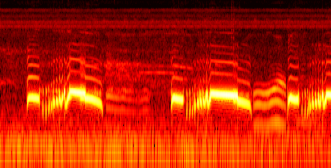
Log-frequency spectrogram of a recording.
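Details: Albino Barbary dove calling to lure other doves: a short note, an accelerating pulsed roll, then a drawn-out clear coo that slides down, separated by quiet low murmuring, phrases spaced about three seconds apart.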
